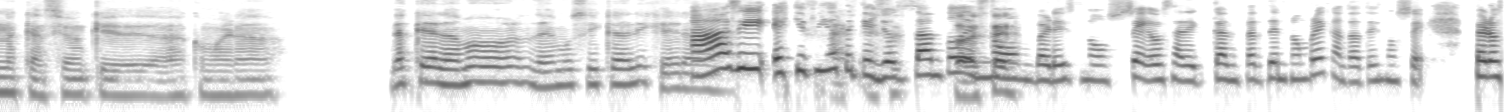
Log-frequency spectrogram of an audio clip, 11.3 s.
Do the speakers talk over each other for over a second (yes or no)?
yes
